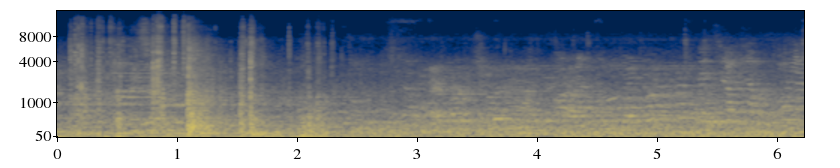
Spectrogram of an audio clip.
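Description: Indoor public-space ambience: background voices and music in a large hall, with a quick cluster of three sharp knocks about a second in.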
